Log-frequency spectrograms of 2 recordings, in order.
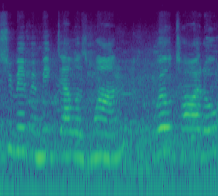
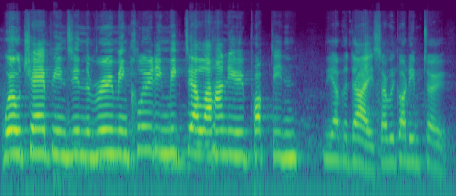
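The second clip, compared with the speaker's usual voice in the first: much louder, amplified through a mic; slow, booming microphone thanks; 3 semitones higher, 21 dB louder, slower than usual. Real, not acted. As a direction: announce it over the PA. Speaking into the microphone.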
